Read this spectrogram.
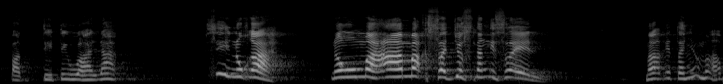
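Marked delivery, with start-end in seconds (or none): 2.0-5.4 higher, louder battle challenge; young David shouting at Goliath; defiant challenge. Acted. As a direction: hurl the challenge at the giant.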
